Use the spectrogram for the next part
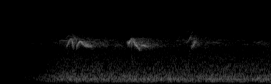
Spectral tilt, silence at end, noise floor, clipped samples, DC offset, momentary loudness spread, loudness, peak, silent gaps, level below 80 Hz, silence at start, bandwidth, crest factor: -3 dB/octave; 0 s; -67 dBFS; under 0.1%; under 0.1%; 12 LU; -44 LUFS; -28 dBFS; none; -84 dBFS; 0.3 s; 14.5 kHz; 18 dB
